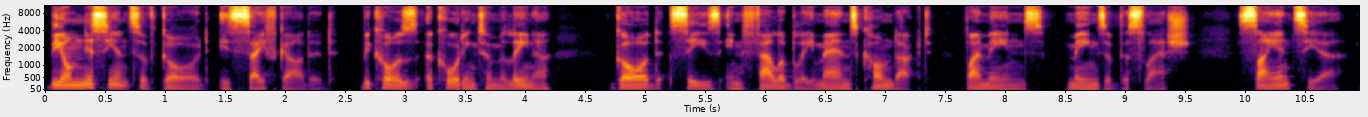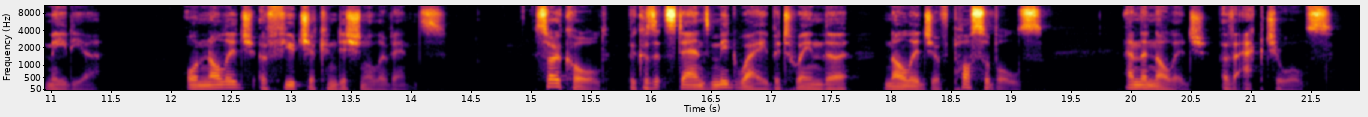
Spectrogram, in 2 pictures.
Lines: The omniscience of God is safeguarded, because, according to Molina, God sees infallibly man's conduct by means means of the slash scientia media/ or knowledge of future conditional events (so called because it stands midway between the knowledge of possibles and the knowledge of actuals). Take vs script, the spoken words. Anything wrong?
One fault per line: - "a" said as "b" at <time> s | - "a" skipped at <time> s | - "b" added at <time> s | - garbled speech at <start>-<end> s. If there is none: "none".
none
